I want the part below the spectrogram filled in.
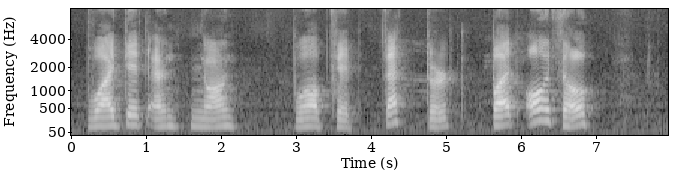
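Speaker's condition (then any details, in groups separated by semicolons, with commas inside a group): Cerebral palsy; noticeably atypical speech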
